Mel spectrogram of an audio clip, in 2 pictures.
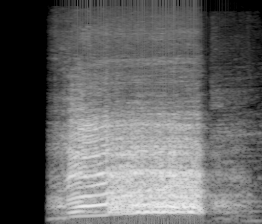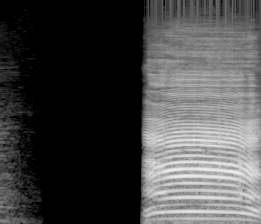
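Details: Cow mooing: a loud harmonic bellow of about one and a half seconds, trailing into a quieter rough tail, then silence and a second strong moo starting near four seconds.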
